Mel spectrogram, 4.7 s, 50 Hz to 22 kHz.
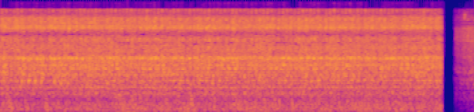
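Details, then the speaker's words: Kia Bongo 3 at idle, misfiring and noisy before stethoscope diagnosis: harsh, gritty whirring over the idle with no clear knock, from a worn idler pulley bearing on the belt drive. "So yung mga kaidol, napakaingay yung gagawin natin mga kaidol. Maingay siya makakapalang yung magkinay"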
